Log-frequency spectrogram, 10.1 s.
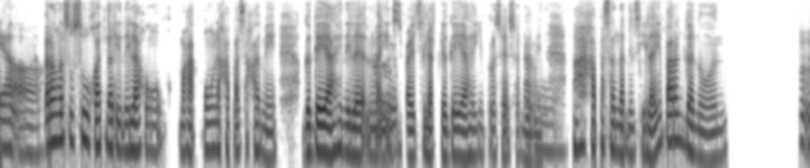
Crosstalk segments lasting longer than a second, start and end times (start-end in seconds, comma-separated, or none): none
